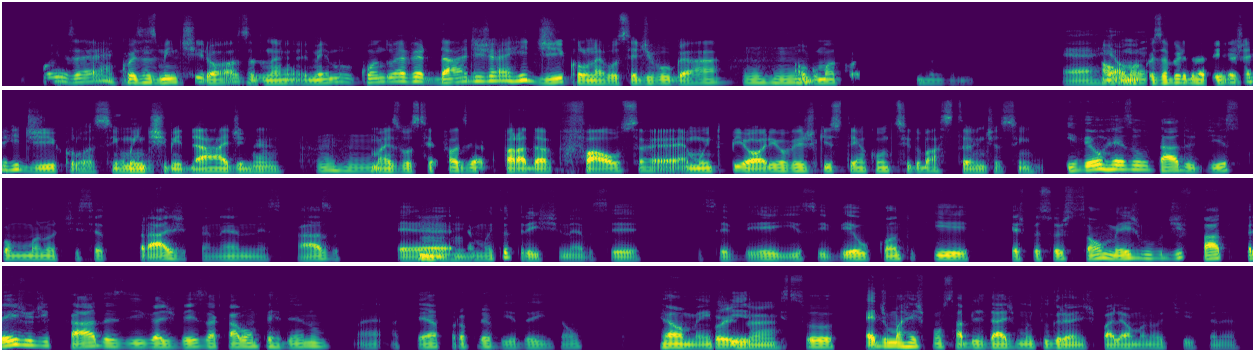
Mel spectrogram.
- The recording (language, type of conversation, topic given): Portuguese, podcast, Como identificar notícias falsas nas redes sociais?
- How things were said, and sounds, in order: "mesmo" said as "memo"; other noise; tapping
